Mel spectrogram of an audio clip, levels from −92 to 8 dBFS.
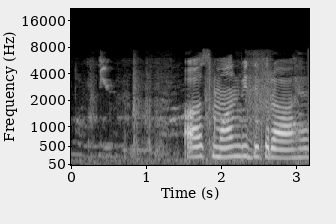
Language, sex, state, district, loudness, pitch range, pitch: Hindi, male, Madhya Pradesh, Bhopal, -15 LUFS, 225-260 Hz, 245 Hz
